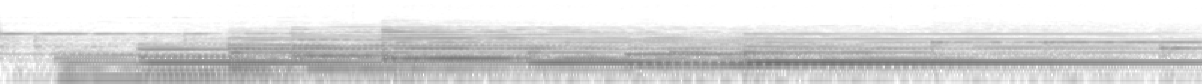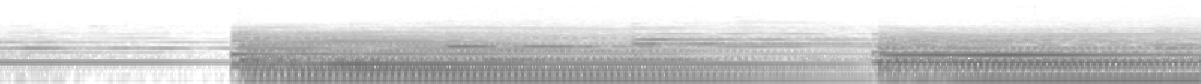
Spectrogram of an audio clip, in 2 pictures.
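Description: Sampled Steinway Concert D grand piano from the Heavyocity ASCEND library playing slow, sustained chords: notes come in one after another over the first couple of seconds, then two deep chords are struck about five and seven seconds in and left to ring.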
